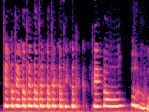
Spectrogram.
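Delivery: high playful tickle chant; sing-song tickle, high up; high teasing tickle-tickle; playful tickling. Acted.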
